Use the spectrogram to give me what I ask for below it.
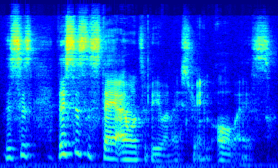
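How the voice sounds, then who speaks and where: A woman streaming a game, chatting casually with a friend, swearing freely and filling pauses with ums. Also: low-pitched, sing-song, fairly bright tone, slight background noise. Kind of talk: casual chat while gaming.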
